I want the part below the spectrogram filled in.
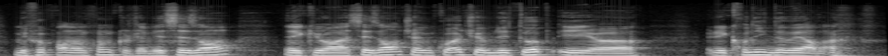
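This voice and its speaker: A man with an unremarkable speaking voice talks at a moderate pace, pitched fairly high, with fairly even intonation. The recording is very clean, with a silent background. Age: 40s. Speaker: podcast host. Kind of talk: casual chat.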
